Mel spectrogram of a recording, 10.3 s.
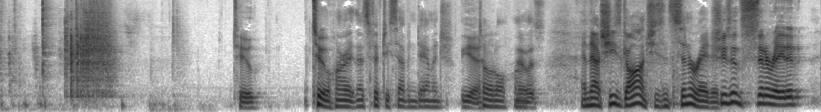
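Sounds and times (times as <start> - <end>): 
dice rolling on a hard tabletop: 0.0 - 2.4
speech: 3.0 - 10.2.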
